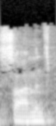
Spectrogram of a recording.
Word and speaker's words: Szymons: And the name of the coffee shop has got this weird spelling of Simons. I guess you pronounce it Simons, but it's got S-Z-Y-M-O-N-S.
